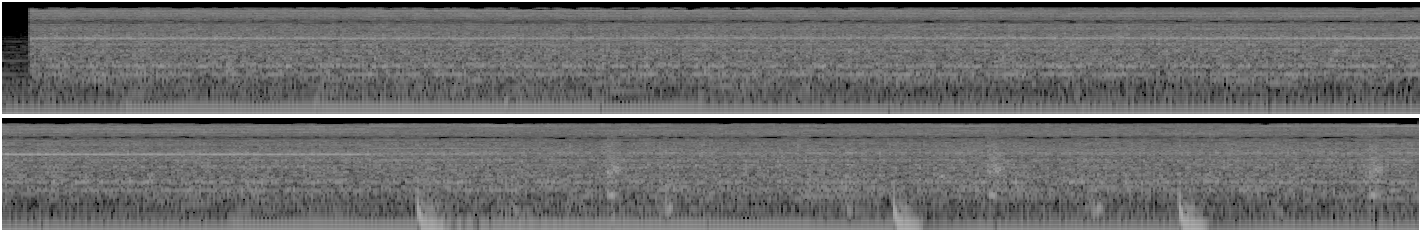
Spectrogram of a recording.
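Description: Small pen-style rotary tool running with a steady hiss and faint high whine, its bit held against a tiny balsa wood lure body. A few short thumps come in the second half.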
